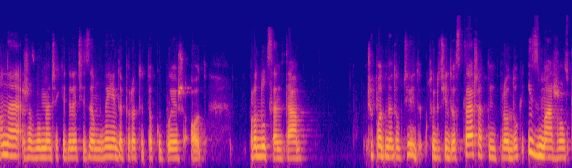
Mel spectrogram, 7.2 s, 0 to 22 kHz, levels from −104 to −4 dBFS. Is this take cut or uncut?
uncut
